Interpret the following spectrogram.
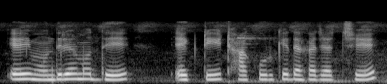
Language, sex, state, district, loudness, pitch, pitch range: Bengali, female, West Bengal, Alipurduar, -15 LUFS, 225 Hz, 220-240 Hz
